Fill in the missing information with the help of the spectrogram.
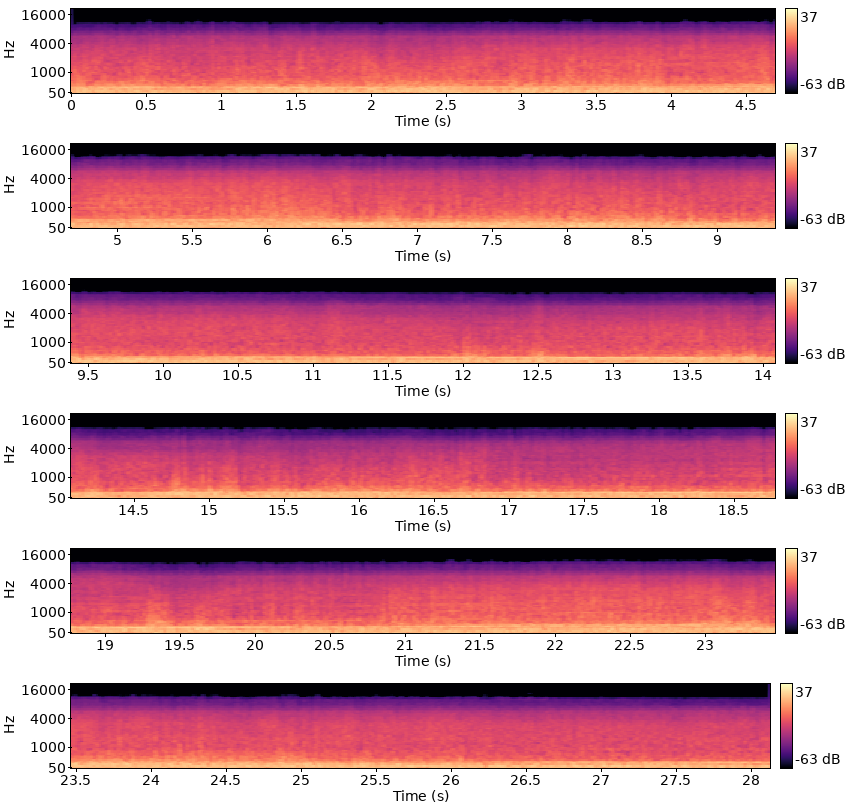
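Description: Sport motorcycle engine heard from the rider's seat while under way, mixed with heavy wind rush over the microphone. The engine note climbs twice as the bike pulls, then drops back each time.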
